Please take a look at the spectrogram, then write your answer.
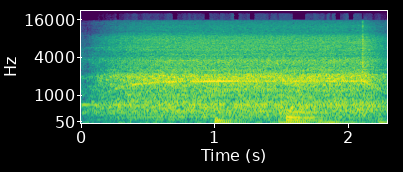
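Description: A hair dryer blows steadily to dry off a piece during a mini workshop demonstration, giving a loud, even whooshing whine held close for a couple of seconds with faint low thumps underneath.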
